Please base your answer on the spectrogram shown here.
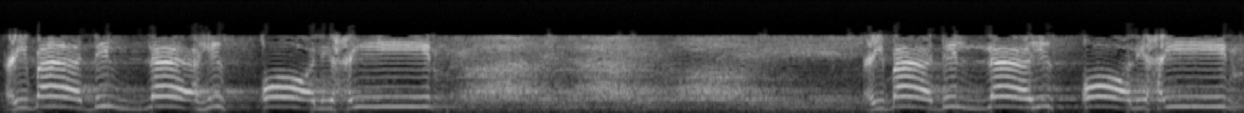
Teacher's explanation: اللہ کے نام کو موٹا نہیں پڑھیں گے، یہاں باریک پڑھیں گے · Term: لام باریک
